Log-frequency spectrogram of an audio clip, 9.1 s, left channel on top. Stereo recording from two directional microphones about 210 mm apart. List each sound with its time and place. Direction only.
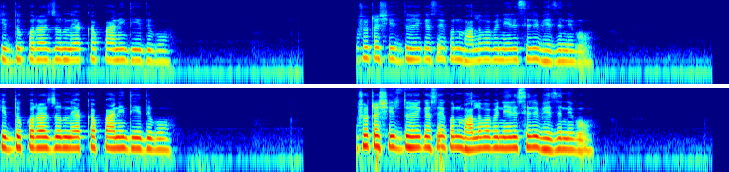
0.0 s a woman's voice: 40° right (ahead or behind)
4.4 s speech: 45° right (ahead or behind)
